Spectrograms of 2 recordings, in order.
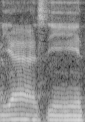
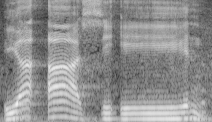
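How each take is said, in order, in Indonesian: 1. Kata itu diucapkan dengan lancar sebagai satu kesatuan. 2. Kata itu dipisah menjadi dua bagian yang terpisah. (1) "dateng yang bego ngajiin baca Quran" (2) "gua dibaca ya a, ya asin"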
